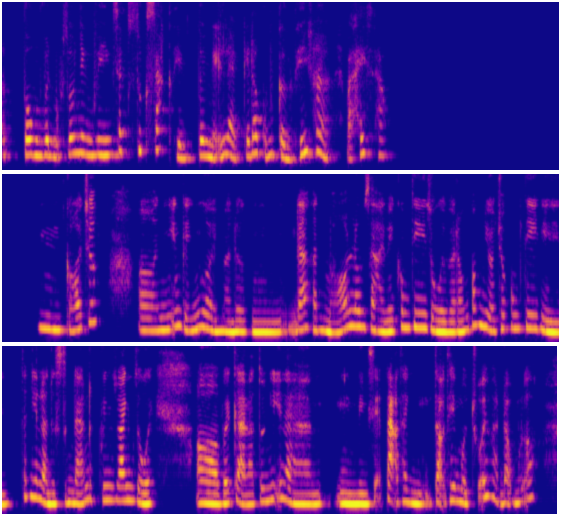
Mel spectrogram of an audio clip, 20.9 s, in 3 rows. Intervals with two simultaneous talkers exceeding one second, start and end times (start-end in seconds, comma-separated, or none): none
